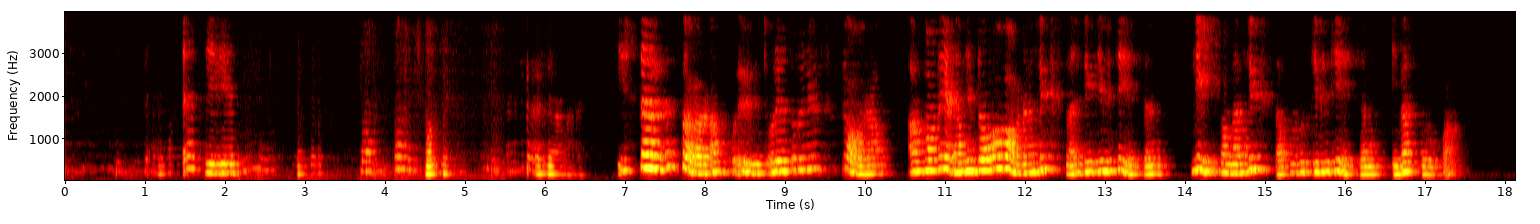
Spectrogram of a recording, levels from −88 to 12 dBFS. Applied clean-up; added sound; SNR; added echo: neural mask model DeepFilterNet 3.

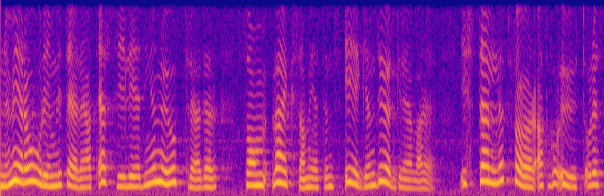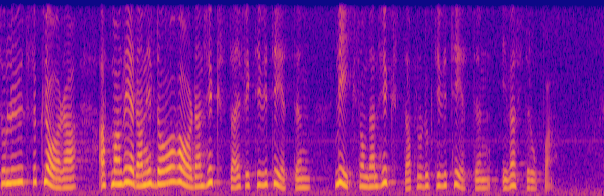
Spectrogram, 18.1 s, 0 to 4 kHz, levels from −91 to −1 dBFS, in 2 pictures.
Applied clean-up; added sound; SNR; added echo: none; none; none; none.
